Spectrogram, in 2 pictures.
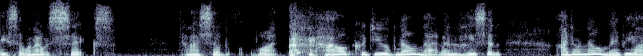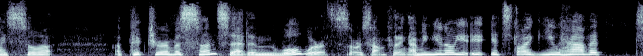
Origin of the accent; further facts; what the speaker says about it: United States; Of course I'm an American, for heaven's sakes.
